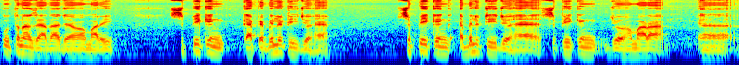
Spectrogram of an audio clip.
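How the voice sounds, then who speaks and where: A man with a Pakistani accent giving a recorded college lecture to students. He speaks in a slow, halting way with many fillers, switching between Urdu and English. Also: deep voice, a little hiss or hum. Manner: reads English definitions slowly, then explains them.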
